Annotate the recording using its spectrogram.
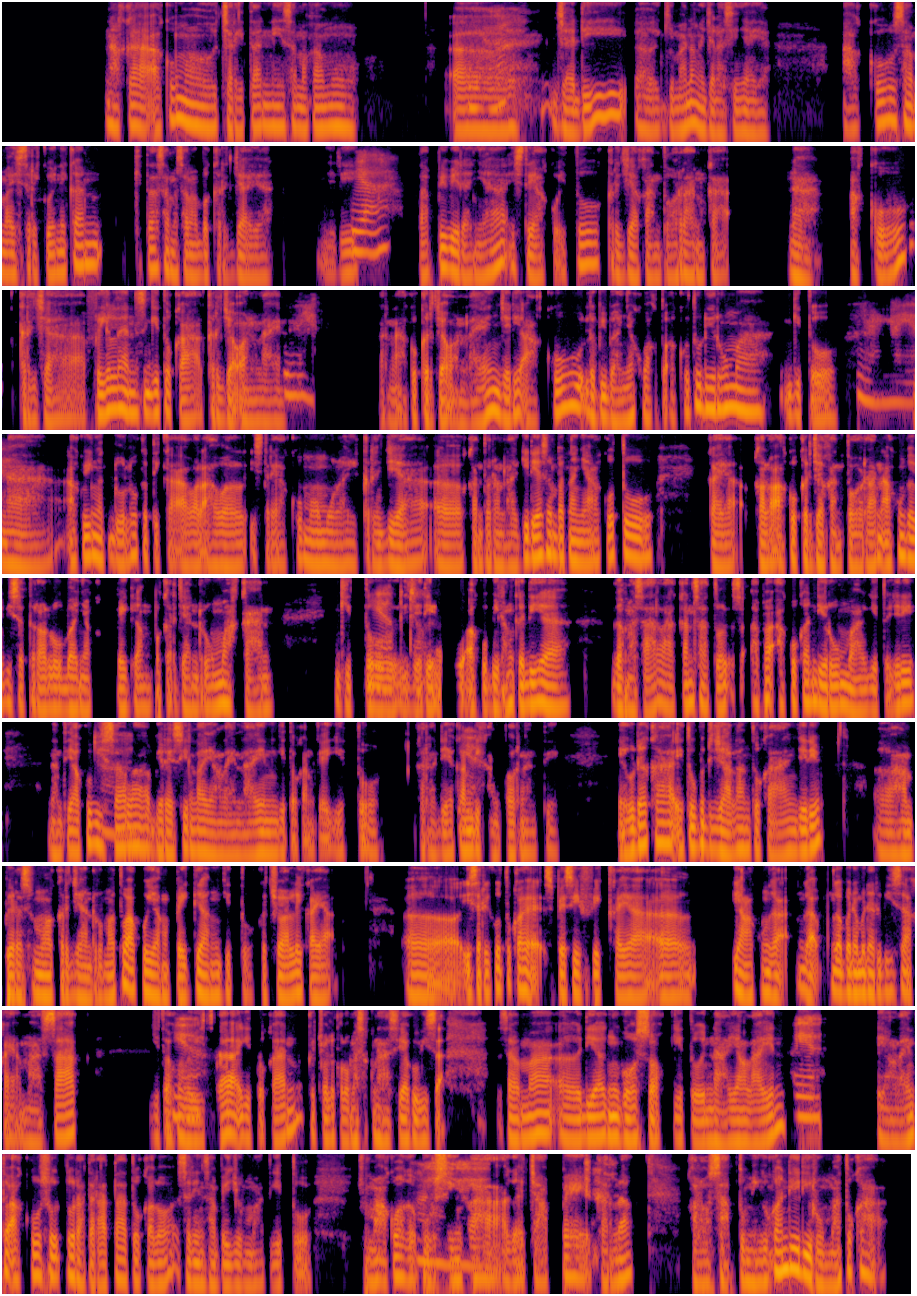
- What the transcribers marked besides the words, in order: in English: "freelance"; other background noise
- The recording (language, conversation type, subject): Indonesian, advice, Bagaimana saya bisa mengatasi tekanan karena beban tanggung jawab rumah tangga yang berlebihan?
